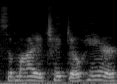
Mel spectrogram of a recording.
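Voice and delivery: ordinary talk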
